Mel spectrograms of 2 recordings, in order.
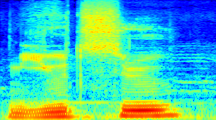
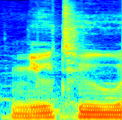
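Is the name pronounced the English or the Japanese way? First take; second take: Japanese; English. First: The name is said with Japanese pronunciation. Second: The name is said with English pronunciation. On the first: "instead of the Japanese pronunciation" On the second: "Mewtwo is Mewtwo"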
